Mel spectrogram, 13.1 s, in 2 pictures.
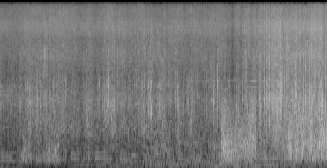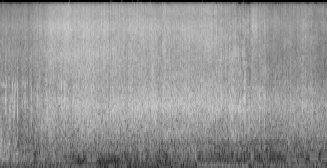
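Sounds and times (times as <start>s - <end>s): ski edges scraping snow: 0.0s - 13.0s.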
